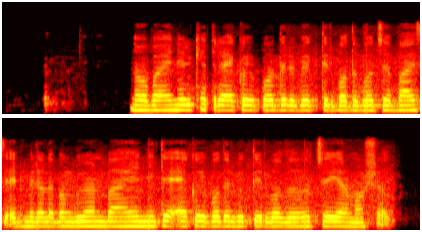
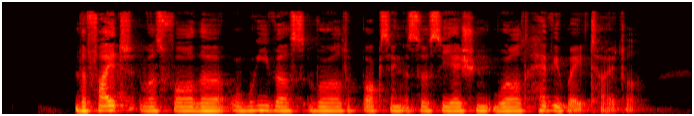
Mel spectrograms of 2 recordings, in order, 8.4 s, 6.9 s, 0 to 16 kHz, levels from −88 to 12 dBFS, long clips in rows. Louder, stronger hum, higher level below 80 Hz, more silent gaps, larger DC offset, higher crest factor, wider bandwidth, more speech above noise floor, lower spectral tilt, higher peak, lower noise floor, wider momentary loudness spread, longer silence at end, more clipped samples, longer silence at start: first, -14 LUFS vs -34 LUFS; neither; first, -50 dBFS vs -64 dBFS; neither; neither; second, 12 dB vs 18 dB; second, 8 kHz vs 11.5 kHz; first, 52 dB vs 43 dB; first, -7 dB/octave vs -5 dB/octave; first, 0 dBFS vs -16 dBFS; second, -65 dBFS vs -76 dBFS; second, 3 LU vs 8 LU; second, 0.25 s vs 0.55 s; neither; second, 0.4 s vs 0.75 s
